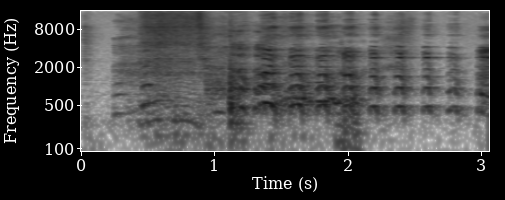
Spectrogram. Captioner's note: laughs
